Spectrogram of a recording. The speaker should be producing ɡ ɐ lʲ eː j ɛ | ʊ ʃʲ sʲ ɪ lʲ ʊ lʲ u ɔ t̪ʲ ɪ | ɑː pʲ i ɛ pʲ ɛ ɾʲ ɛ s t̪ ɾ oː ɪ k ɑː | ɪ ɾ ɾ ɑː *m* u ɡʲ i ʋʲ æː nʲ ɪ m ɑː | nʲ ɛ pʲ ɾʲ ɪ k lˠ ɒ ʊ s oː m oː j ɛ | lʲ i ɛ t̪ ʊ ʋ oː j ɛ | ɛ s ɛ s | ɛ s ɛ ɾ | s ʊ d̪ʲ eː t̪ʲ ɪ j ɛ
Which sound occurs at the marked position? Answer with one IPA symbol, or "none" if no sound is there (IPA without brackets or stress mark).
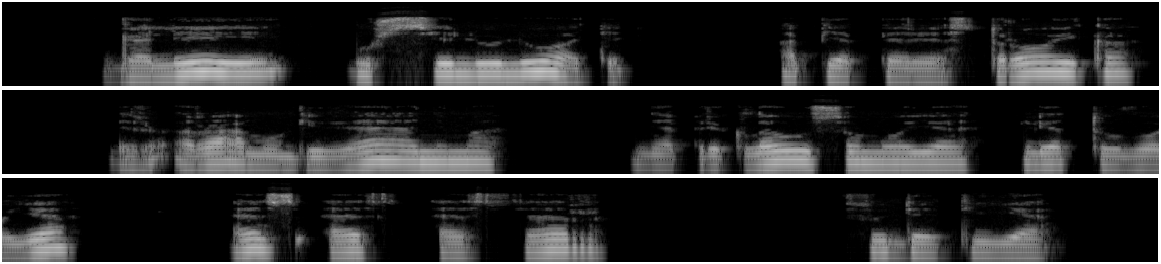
m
